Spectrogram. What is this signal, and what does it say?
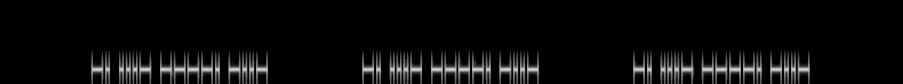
Morse code, heard as a keyed tone, about 34 wpm, 700 Hz. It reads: NV9X NV9X NV9X
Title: Call Signs Repeated 2x - 35wpm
